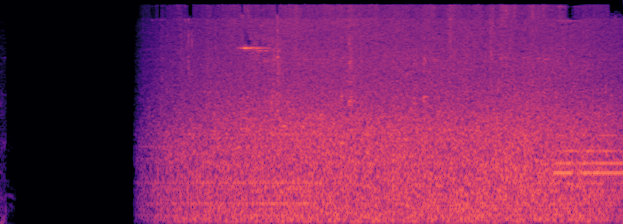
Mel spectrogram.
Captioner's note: traffic rushes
